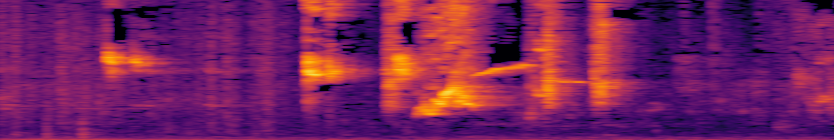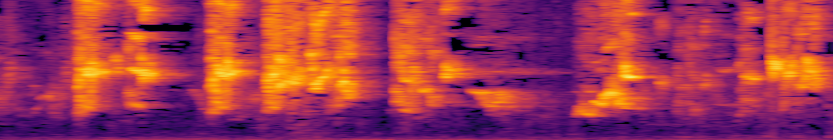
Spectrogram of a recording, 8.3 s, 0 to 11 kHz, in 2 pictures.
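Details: Lovebirds in an aviary breeding cage, recorded 5 July 2024; bursts of shrill, high chattering chirps and squeaks come in clusters after a quiet start, with several birds calling over one another and low background hum.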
